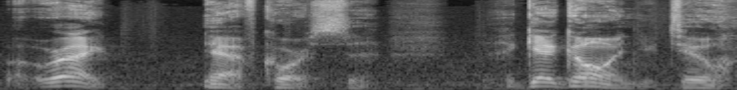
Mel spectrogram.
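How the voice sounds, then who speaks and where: An actor playing a kindly, awkward older man in a video game, halting and rambling as he speaks. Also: medium pitch, big pitch swings, gravelly, pushed and bright, slight background noise, full character voice. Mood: flustered. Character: kindly, awkward, wistful older family friend named Sam. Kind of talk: naturalistic video game acting.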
